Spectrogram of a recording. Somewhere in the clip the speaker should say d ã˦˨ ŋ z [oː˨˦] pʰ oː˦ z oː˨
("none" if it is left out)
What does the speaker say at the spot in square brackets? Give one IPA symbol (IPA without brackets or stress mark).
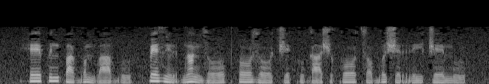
oː˨˦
